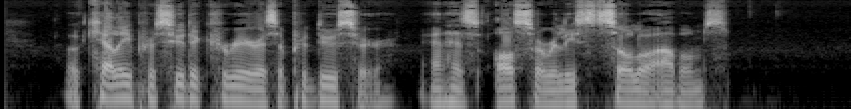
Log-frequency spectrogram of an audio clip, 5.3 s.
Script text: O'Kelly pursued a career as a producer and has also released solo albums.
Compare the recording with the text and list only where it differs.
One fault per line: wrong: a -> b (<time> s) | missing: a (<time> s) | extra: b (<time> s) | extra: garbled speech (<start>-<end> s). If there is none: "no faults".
no faults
